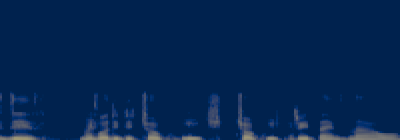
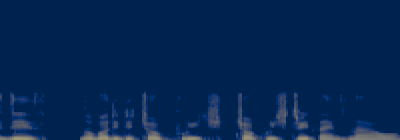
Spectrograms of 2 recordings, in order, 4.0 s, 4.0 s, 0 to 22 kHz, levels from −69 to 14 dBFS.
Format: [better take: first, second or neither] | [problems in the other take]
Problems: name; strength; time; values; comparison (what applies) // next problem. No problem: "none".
second | noise reduction (neural mask model DeepFilterNet 3)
